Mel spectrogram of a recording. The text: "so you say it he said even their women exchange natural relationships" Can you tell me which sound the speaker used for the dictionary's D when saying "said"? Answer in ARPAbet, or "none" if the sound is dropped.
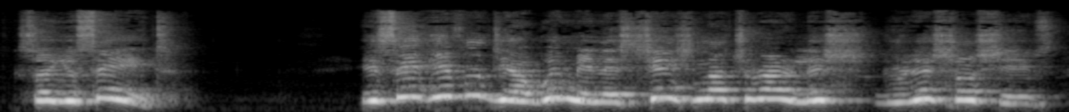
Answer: none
